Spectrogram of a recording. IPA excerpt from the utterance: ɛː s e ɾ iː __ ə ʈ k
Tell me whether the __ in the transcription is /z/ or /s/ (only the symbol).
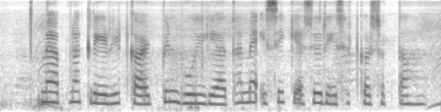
s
